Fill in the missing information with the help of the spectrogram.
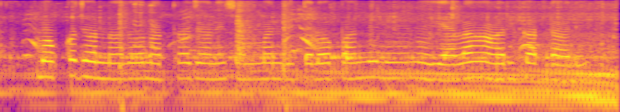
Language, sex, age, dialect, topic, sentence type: Telugu, male, 18-24, Central/Coastal, agriculture, question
